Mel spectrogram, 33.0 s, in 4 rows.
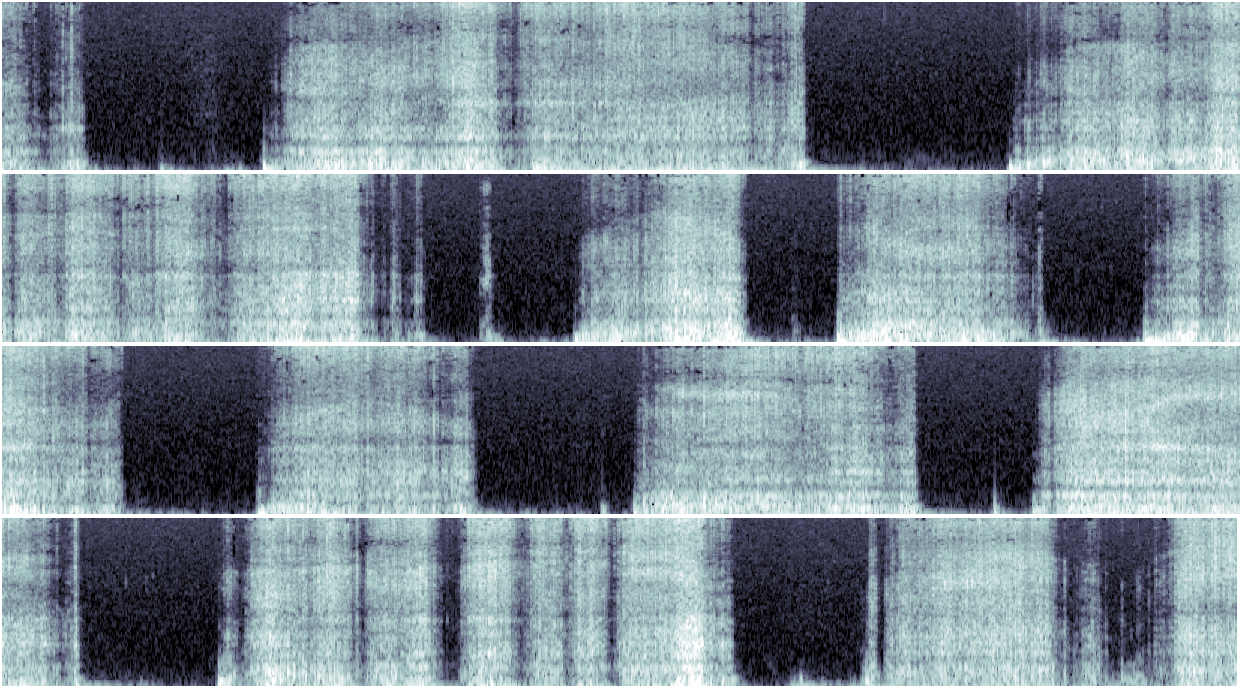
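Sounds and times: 
deep gritty scratching: 1.8 - 5.4, 6.8 - 11.1, 12.1 - 13.2, 13.8 - 15.2, 15.9 - 17.4, 18.2 - 19.7, 20.7 - 22.7, 23.4 - 25.3, 26.2 - 29.7, 30.5 - 32.9.

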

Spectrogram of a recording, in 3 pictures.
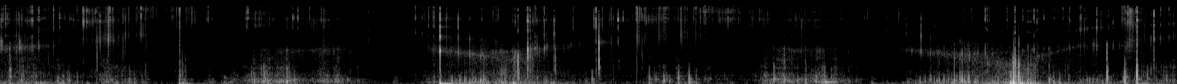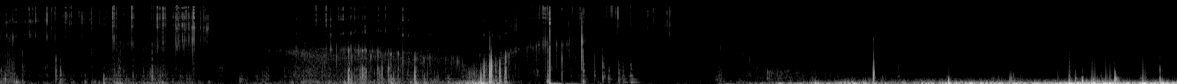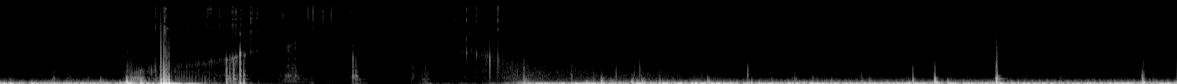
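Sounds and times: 
honeycomb on branch crunching and tearing: 0.0 - 18.6, 25.4 - 27.1, 28.1 - 28.7
low rumble: 19.0 - 25.4, 28.7 - 35.3.

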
